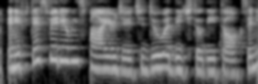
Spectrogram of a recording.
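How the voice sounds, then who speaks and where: Using a non-native accent, a woman speaks at a fairly quick pace and medium pitch with very wide pitch swings. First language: not English. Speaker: lifestyle and personal growth YouTuber. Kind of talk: direct-to-camera advice talk.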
